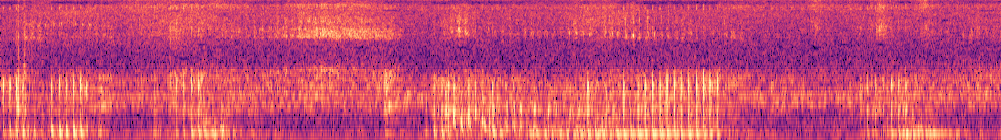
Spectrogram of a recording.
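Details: Purring of Criquette, a happy female Cornish Rex with a slight case of hiccups, a coarse rumbling purr rising and falling in long pulses, the strongest stretch lasting over a second.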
